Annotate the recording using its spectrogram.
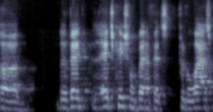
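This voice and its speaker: Fairly even in intonation, a man speaks at a fairly high pitch. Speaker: university veterans services staff. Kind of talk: webinar presentation. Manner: fast.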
